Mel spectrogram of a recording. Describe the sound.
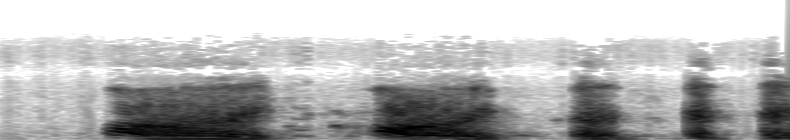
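A voice imitates a lion's roar: two loud, drawn-out bellowing roars followed by three short, gruff grunts in quick succession, forceful, with nothing else heard.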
